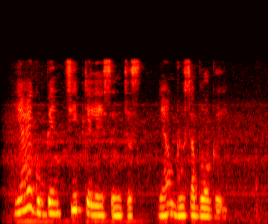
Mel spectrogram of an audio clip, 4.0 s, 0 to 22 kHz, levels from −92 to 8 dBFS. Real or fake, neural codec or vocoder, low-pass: real; none; 7.2 kHz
